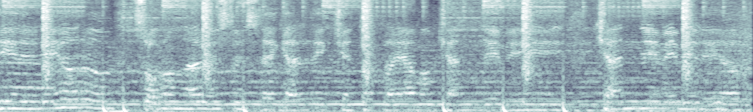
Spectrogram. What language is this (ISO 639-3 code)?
tur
